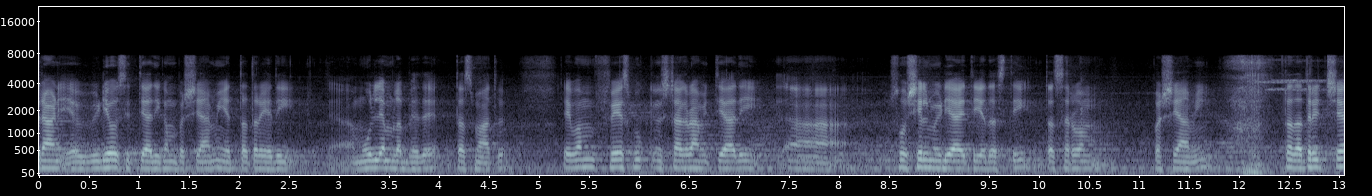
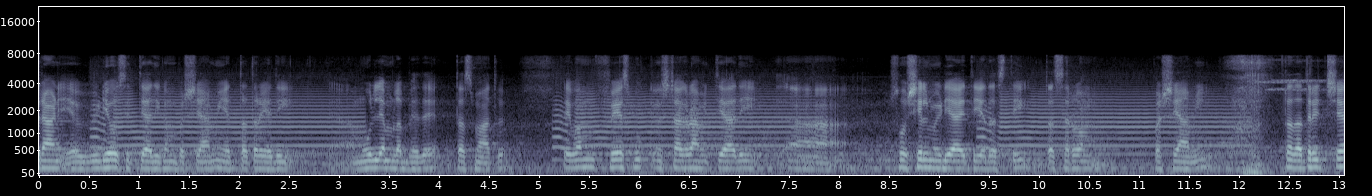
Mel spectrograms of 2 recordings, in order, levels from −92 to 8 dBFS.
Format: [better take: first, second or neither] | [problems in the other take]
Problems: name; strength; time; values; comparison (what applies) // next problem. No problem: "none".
first | background sound (Trumpet); 8 dB below the speech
